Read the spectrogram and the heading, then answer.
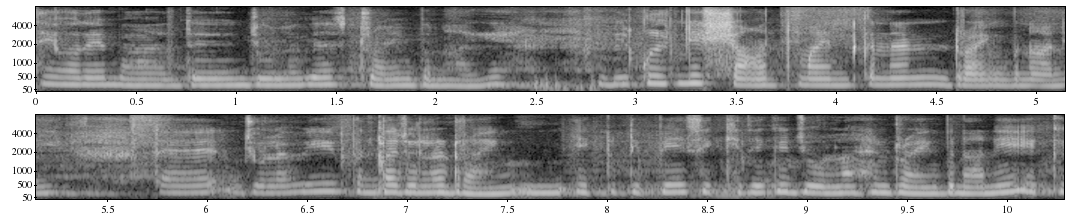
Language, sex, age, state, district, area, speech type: Dogri, female, 18-30, Jammu and Kashmir, Jammu, urban, spontaneous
